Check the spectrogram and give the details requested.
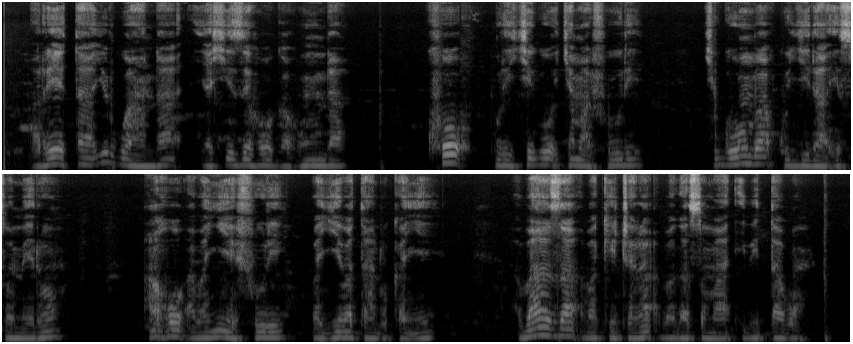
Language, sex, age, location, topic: Kinyarwanda, female, 18-24, Nyagatare, education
